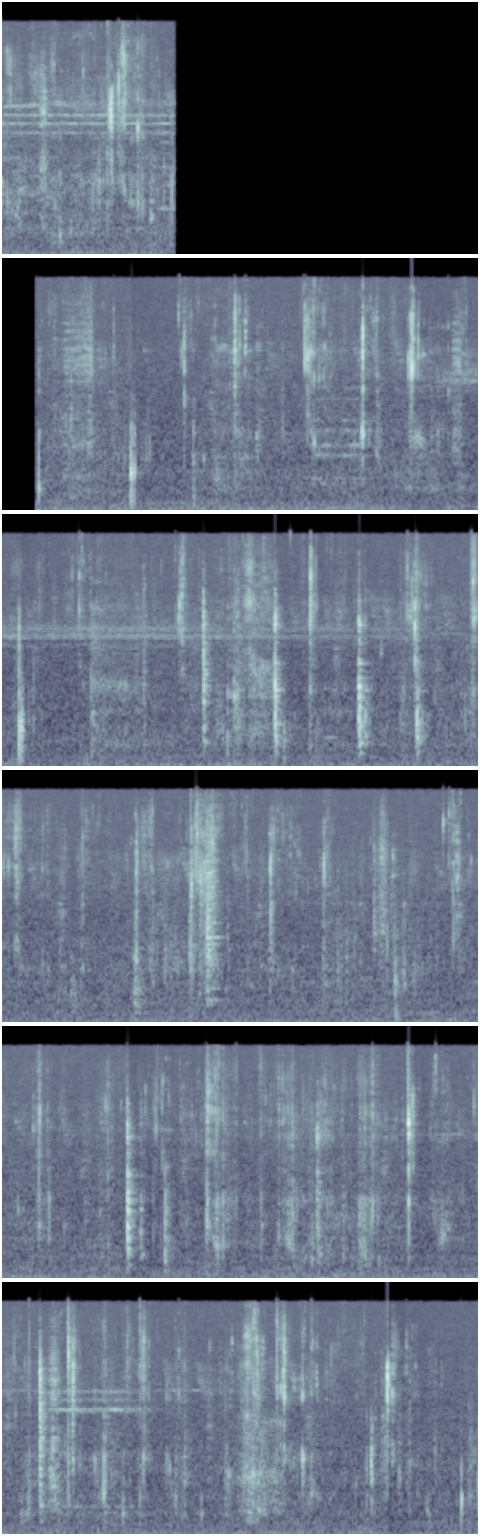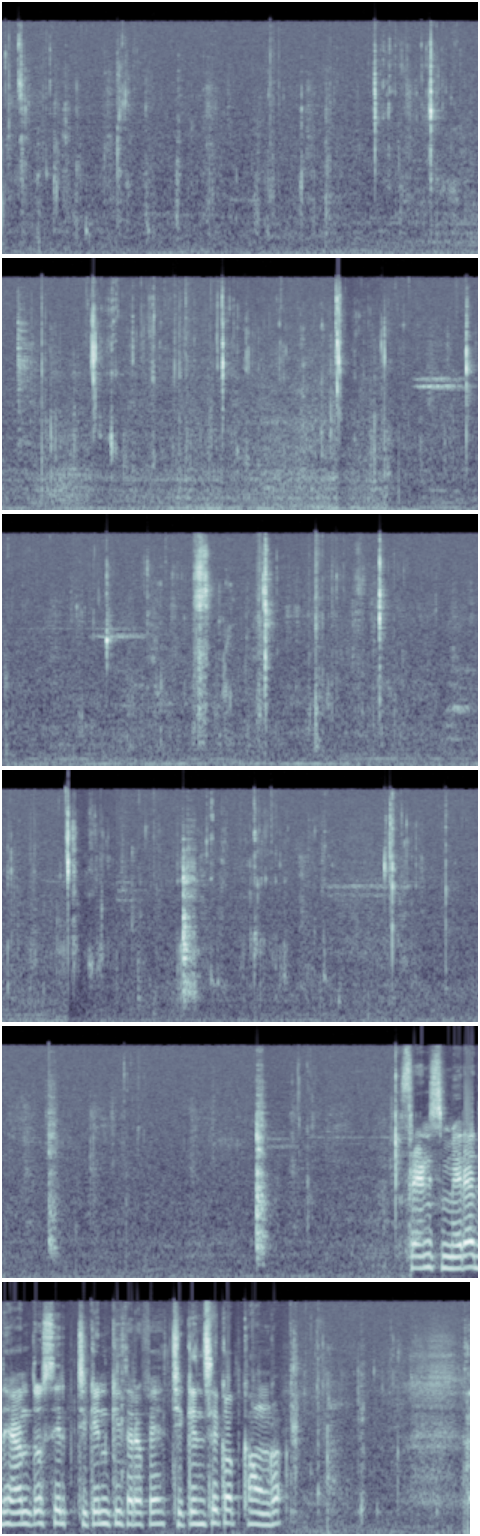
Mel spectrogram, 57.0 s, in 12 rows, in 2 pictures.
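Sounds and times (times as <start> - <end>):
chewing and crunching: 0.0 - 1.7, 5.1 - 51.6, 55.2 - 57.0.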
